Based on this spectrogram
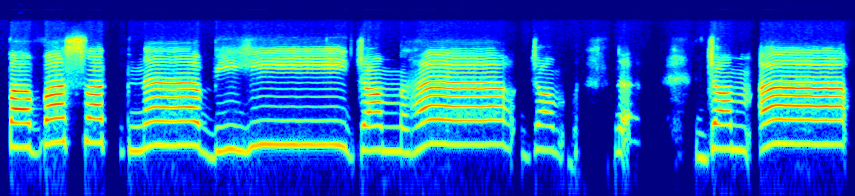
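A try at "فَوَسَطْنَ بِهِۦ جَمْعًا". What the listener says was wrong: Just remember to make the noon, to prolong the noon just for 1 second, okay? فَوَسَطْنَا بِهِ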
